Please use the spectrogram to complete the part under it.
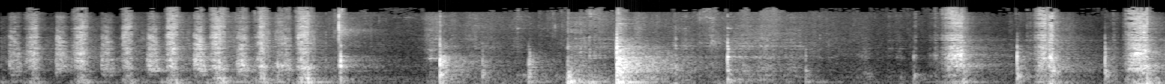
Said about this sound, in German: Er hatte ein rohes Stück Holz, wo er daraus an diesem Abend angefangen hat, einen Schneck für das Cello bauen. Also sagen, bohren, schnitzen.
